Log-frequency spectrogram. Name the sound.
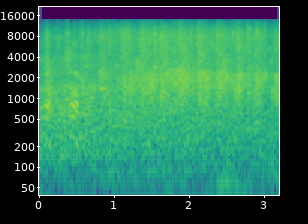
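audience applause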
